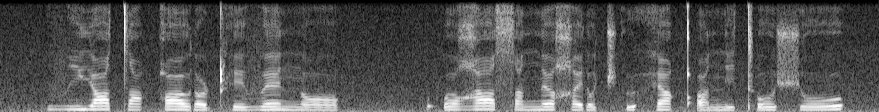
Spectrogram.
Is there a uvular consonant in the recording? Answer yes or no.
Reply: yes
